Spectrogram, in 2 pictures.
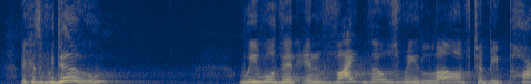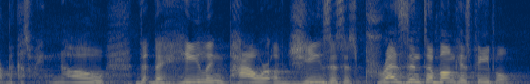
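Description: A loud, animated man with a high pitch, ordinary pitch variation and a fairly slow pace. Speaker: pastor. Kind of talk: sermon. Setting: church.

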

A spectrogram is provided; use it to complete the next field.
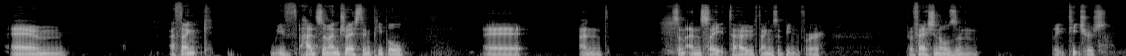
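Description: In a dry, close sound with no echo, a man with a fairly low pitch speaks at a very slow pace, with long, frequent pauses and fairly even intonation. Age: 20s. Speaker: student podcast host. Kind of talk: casual chat.

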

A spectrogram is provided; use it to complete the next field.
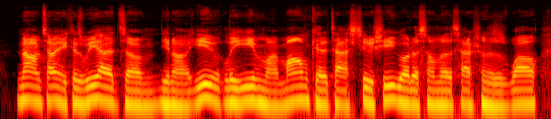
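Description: Very fast and at medium pitch, a man with an American accent speaks in a flat monotone with very even loudness. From New York City (Queens). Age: 20s. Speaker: professional soccer player. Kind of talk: casual chat.

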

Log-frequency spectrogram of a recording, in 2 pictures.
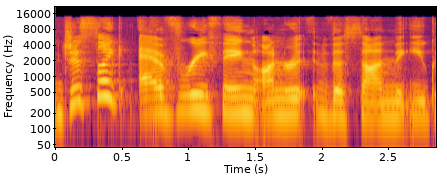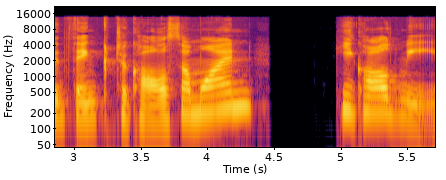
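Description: Her intonation lively, a woman speaks in a slight Albertan accent. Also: medium pitch for a woman, moderate pace. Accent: slight Alberta Canadian. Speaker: leadership coach. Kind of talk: casual chat.

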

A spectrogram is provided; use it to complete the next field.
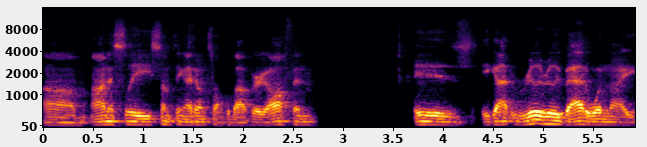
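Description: With an American accent, a man speaks at a moderate pace in a very deep, low voice, his tone dark and mellow and his intonation fairly even. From Texas, New Braunfels. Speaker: fitness coach and weight-loss story guest. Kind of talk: casual interview.

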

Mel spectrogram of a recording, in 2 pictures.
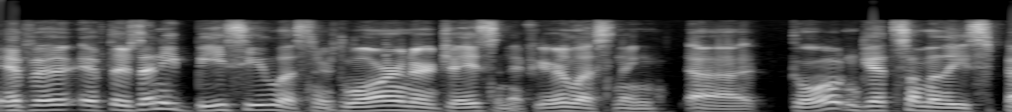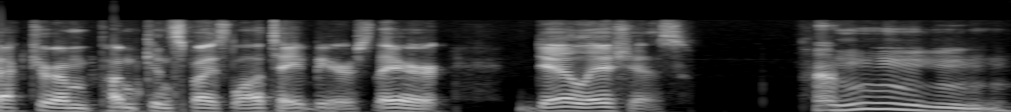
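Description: A man with a Canadian accent talks at a moderate pace and medium pitch, with lively intonation and an ordinary speaking voice. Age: 30s. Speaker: horror movie podcast host. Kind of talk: casual chat.

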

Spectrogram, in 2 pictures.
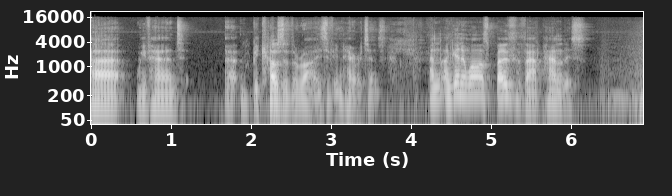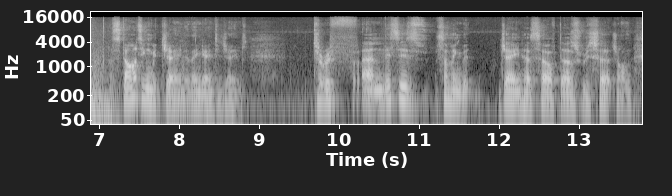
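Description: A man with a British accent speaks at medium pitch and a moderate pace. His pitch swings very widely and his loudness rises and falls sharply. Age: 60s. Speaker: event chair. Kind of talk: panel discussion. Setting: live event.

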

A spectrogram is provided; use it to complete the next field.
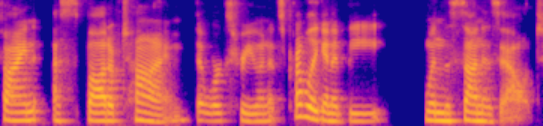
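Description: A woman's unremarkable speaking voice, medium in pitch, with an American accent, at a moderate pace against a quiet background. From US South. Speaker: book coach. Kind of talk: interview.

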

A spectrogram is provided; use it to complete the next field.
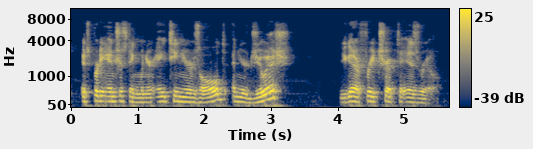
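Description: An ordinary speaking voice from a man, pitched in the mid-range, moderately paced, its intonation fairly level. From Canada. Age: 20s. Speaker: YouTube cooking show host. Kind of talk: casual chat.

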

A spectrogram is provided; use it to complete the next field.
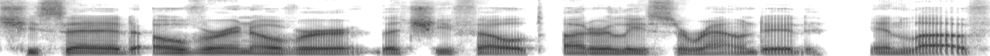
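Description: Very deep and low in pitch, a man speaks with fairly even intonation. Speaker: podcast co-host. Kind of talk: podcast discussion.

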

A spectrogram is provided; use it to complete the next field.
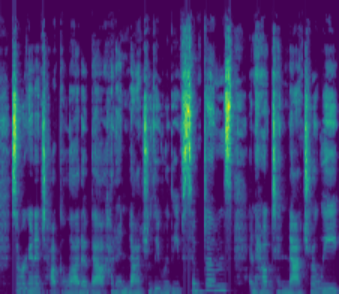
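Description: A woman speaks in a normal speaking voice. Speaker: podcast host and fitness trainer. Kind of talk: casual interview conversation.

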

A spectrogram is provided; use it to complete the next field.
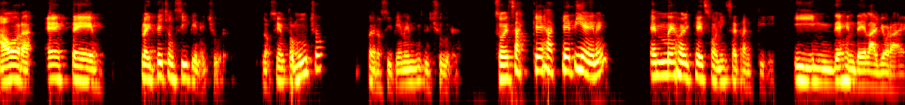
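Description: A man talks at a fairly slow pace with fairly high pitch. His pitch swings very widely. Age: 40s. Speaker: gaming podcast guest. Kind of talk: casual chat.

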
